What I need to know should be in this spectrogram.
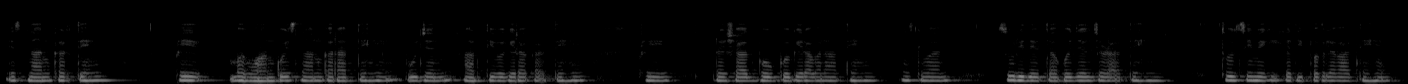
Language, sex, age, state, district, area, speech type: Hindi, female, 45-60, Madhya Pradesh, Ujjain, rural, spontaneous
